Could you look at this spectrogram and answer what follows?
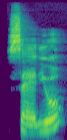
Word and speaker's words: sério: Sério é uma paroxítona terminada em ditongo crescente. Maria também é uma paroxítona terminada em ditongo crescente. Observe. Sério. Tônica no sé, que é a penúltima sílaba.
